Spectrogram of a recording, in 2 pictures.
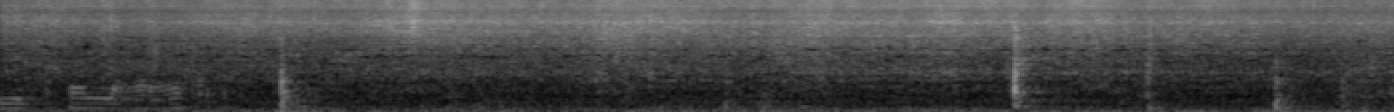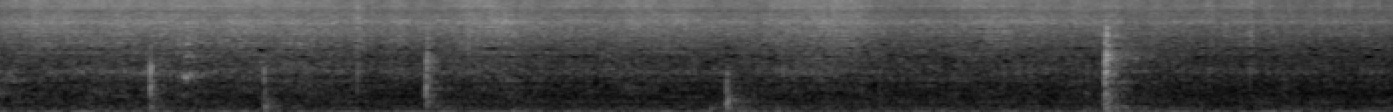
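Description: A spatula scrapes and knocks against a metal pan.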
